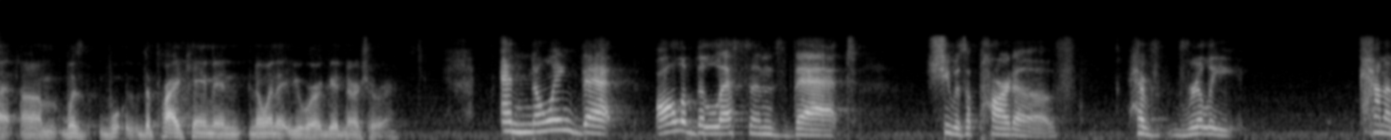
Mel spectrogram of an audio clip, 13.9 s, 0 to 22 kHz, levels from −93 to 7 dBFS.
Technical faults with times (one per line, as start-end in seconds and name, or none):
0.00-13.91 AMR wideband (HD Voice) codec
